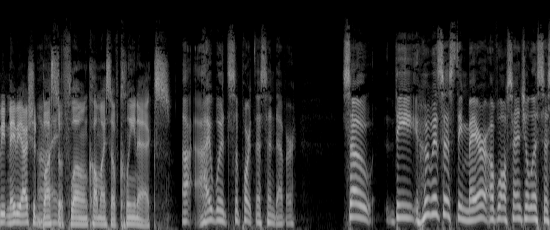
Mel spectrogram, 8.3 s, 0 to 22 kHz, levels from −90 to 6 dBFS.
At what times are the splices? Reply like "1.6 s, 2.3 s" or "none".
none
